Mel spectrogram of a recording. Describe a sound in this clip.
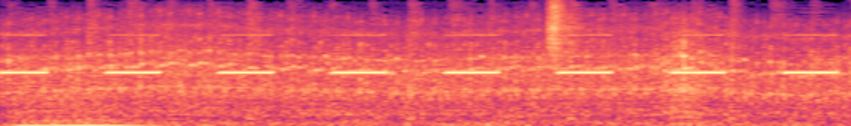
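A semi-truck engine rumbles low while reversing.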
